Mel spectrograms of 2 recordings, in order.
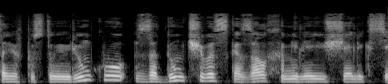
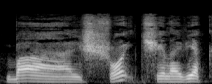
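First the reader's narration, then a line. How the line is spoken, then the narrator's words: Drunken drawl. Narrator (Russian): нетрезво протянула Надежда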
